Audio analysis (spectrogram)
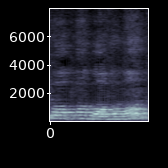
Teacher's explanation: এই যে প ফ ব ভ ম ঠোঁটে স্পর্শ করে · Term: ওষ্ঠ বর্ণ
